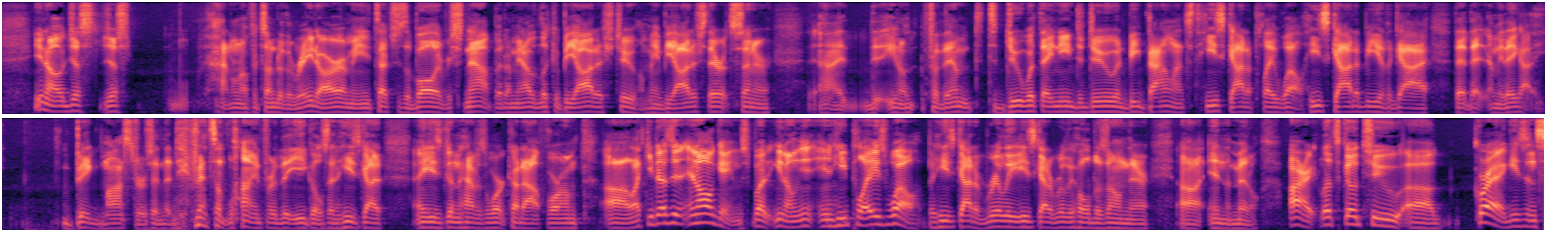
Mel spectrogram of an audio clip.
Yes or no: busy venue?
no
